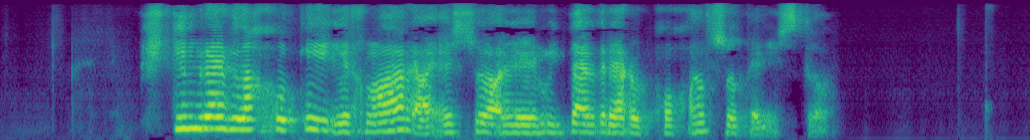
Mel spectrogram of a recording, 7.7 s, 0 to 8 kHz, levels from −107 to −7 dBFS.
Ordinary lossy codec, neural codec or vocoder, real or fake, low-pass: MP3, 48 kbps; codec, 16 kHz, 1 kbps, FreqCodec, smaller model; fake; 7.2 kHz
